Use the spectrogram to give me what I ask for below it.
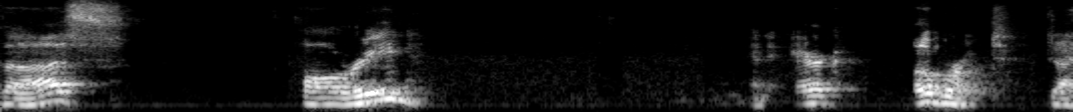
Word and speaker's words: Oberembt: we've got with us paul reed and eric obront did i say it right eric i get it i don't think anybody pronounces that name crazy how do you say it over amped overripped uh got it that time yep i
